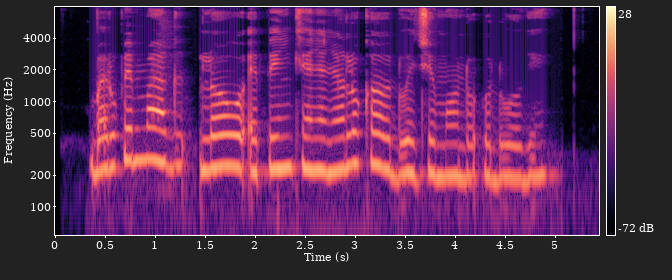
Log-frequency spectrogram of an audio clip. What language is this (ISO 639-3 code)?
luo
